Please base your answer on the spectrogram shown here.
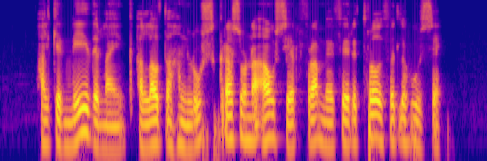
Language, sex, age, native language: Icelandic, male, 40-49, Icelandic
